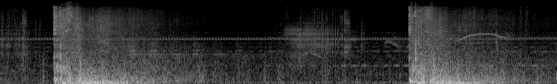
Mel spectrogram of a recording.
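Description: Two loud, close booms from a Blaze canister bursting in Horizon Forbidden West, each with a sharp onset and a long rumbling tail, spaced a few seconds apart over quiet ambience.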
